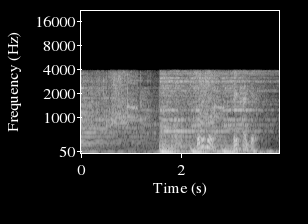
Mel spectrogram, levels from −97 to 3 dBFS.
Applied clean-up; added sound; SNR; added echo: none; Camera; 9 dB; reverberation time 0.3 s.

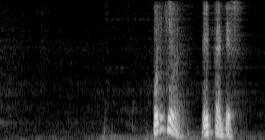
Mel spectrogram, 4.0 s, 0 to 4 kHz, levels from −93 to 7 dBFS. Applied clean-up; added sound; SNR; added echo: neural mask model DeepFilterNet 3.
